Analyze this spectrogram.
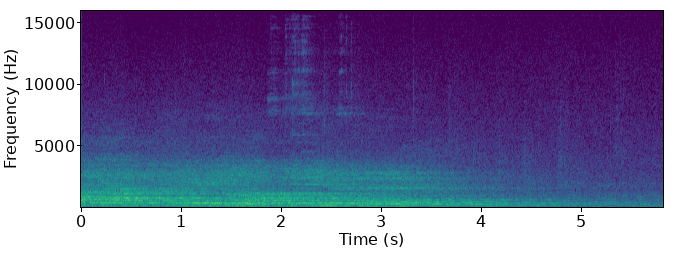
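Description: A man chants in song, echoing through a large reverberant hall before fading away.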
